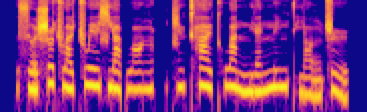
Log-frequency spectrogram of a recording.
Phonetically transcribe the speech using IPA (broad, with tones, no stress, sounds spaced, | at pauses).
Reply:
s ɹ̩˨˩ ʂ ɤ˥ ʈ͡ʂ w a˨ ɪ̯ ʈ͡ʂ w e˥ ɪ̯ ɕ j ä˥˩ p w ɑ˥ ŋ | t͡ɕ y˧˥ kʰ a˥˧ ɪ̯ kʰ w a˥˩ n n̪ j ɛ˧˥ n n̪ i˥ ŋ t̪ʰ j ɑ̰˨˩ ŋ ʈ͡ʂ ɻ̩˥˩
